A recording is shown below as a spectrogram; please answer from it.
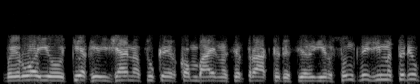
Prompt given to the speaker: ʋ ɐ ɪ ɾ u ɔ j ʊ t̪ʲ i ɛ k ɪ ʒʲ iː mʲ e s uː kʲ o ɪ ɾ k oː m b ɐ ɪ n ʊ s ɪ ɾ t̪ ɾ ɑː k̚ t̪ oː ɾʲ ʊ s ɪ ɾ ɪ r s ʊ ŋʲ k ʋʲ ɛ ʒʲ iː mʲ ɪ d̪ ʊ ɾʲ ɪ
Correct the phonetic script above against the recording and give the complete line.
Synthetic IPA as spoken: ʋ ɐ ɪ ɾ u ɔ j ʊ t̪ʲ i ɛ k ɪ ʒʲ æː mʲ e s uː kʲ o ɪ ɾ k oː m b ɐ ɪ n ʊ s ɪ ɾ t̪ ɾ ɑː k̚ t̪ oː ɾʲ ʊ s ɪ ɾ ɪ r s ʊ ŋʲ k ʋʲ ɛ ʒʲ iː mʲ ɪ t̪ ʊ ɾʲ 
